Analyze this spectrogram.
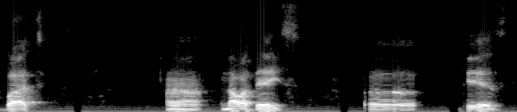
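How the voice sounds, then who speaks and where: A man with a Brazilian Portuguese accent speaks slowly and haltingly in English, his second language, filling pauses and repeating words as he looks for the right phrasing. His voice sits at a middle pitch and comes through a slightly dull, muffled video-call line. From Acre, Brazil. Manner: halting, many fillers and repeated words, searching for words. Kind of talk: panel answer in non-native English.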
